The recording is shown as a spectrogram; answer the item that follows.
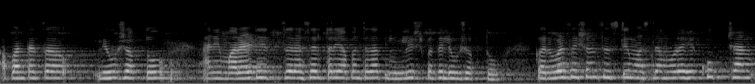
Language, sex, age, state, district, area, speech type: Marathi, female, 18-30, Maharashtra, Amravati, rural, spontaneous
